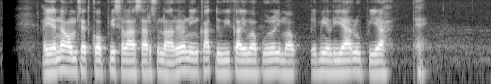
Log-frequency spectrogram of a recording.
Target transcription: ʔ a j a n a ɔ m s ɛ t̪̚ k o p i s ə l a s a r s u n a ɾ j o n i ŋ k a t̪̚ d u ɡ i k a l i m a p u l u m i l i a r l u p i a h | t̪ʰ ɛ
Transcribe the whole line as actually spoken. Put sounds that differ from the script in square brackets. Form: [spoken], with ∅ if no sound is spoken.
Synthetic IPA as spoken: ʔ a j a n a ɔ m s ɛ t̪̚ k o p i s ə l a s a r s u n a ɾ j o n i ŋ k a t̪̚ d u ɡ i k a l i m a p u l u m i l i a r l u p i a h | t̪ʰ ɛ

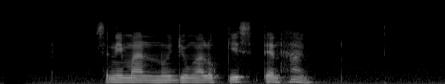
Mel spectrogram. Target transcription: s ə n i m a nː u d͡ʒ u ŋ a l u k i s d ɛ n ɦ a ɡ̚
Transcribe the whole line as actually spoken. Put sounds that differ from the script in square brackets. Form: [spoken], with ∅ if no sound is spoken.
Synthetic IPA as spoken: s ə n i m a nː u d͡ʒ u ŋ a l u k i s d ɛ n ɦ a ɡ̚

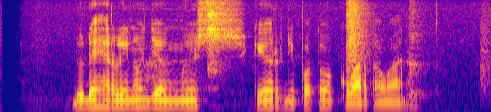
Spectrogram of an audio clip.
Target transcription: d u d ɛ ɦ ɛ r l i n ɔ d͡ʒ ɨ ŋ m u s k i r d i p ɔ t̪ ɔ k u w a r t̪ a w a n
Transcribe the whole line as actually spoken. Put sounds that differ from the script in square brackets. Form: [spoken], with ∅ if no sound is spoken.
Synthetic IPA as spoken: d u d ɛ ɦ ɛ r l i n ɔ d͡ʒ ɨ ŋ m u s k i r d i p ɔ t̪ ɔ k u w a r t̪ a w a n

